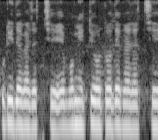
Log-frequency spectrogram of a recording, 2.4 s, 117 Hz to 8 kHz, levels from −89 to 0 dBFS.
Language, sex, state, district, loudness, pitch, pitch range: Bengali, female, Assam, Hailakandi, -13 LUFS, 180 Hz, 175-185 Hz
